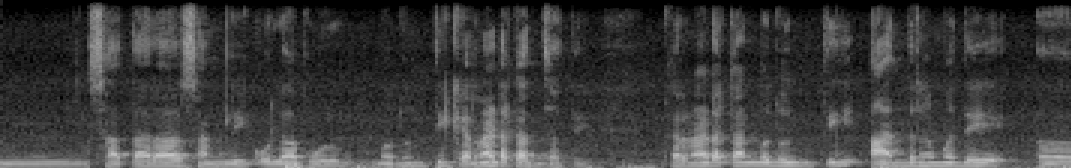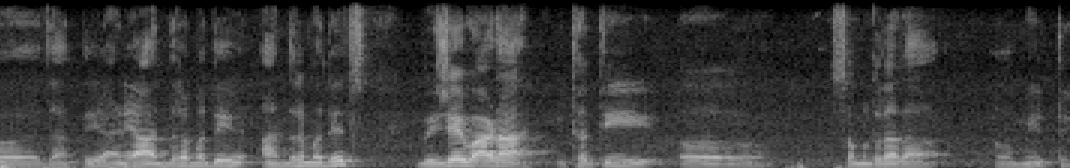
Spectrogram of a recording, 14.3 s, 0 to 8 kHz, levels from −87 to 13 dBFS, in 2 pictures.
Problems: constant background noise, background conversations at intervals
